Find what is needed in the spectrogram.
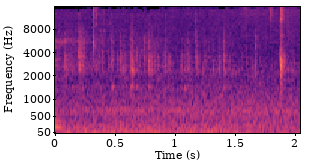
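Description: Low steady hum of an idling car heard inside its cabin, with a faint tick near the end.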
